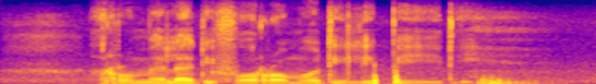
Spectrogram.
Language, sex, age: Tswana, male, 18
